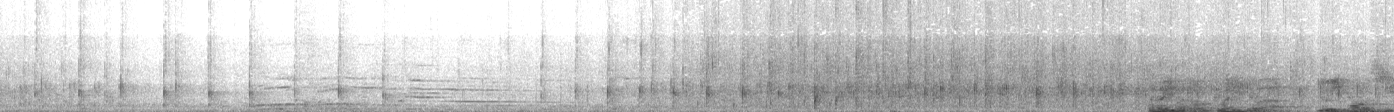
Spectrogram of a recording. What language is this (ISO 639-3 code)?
jpn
